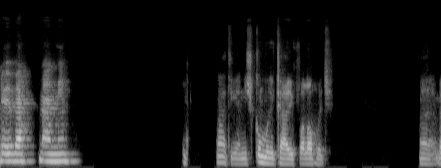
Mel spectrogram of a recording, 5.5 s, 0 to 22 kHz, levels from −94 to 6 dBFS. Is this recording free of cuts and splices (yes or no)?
yes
